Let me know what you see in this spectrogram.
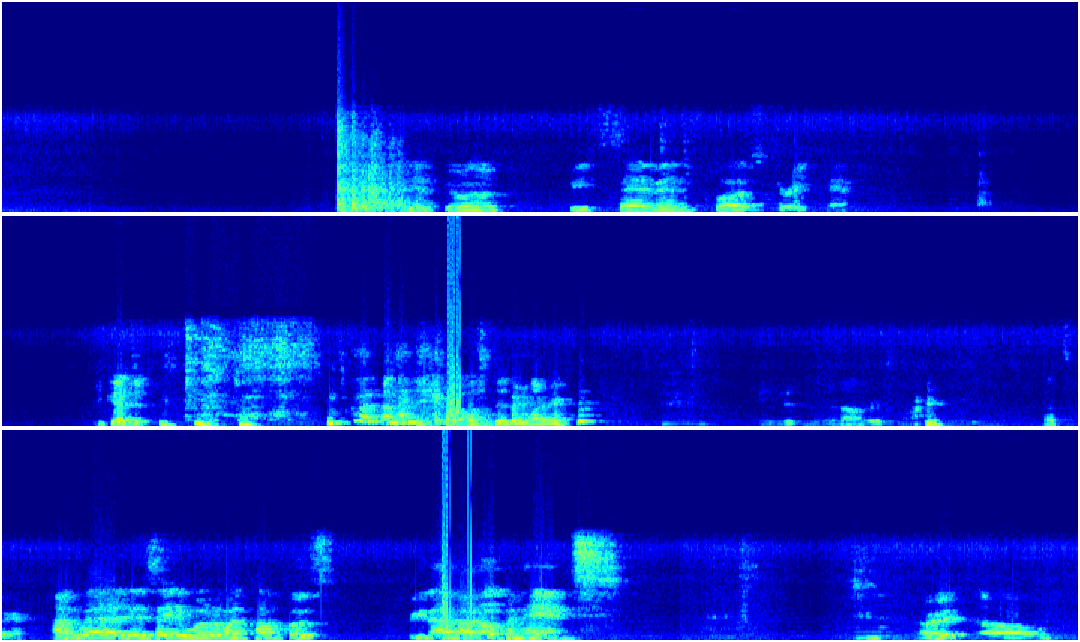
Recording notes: Apologies about the audio quality on this episode and the one before it.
